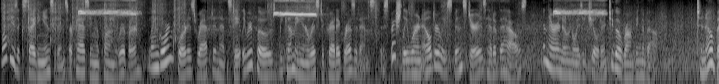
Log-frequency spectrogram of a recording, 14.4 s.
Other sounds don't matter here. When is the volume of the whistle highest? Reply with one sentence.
The volume of the whistle peaks at 6 seconds.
